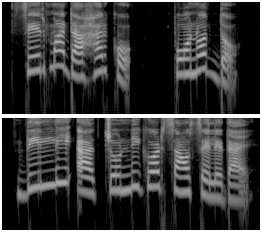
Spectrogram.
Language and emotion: Santali, neutral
